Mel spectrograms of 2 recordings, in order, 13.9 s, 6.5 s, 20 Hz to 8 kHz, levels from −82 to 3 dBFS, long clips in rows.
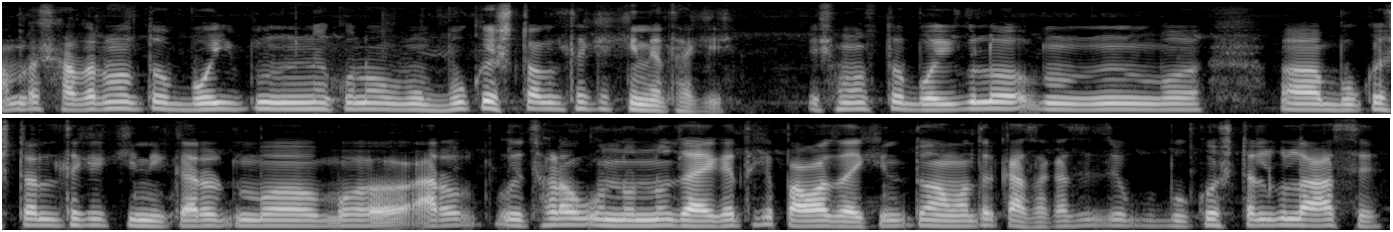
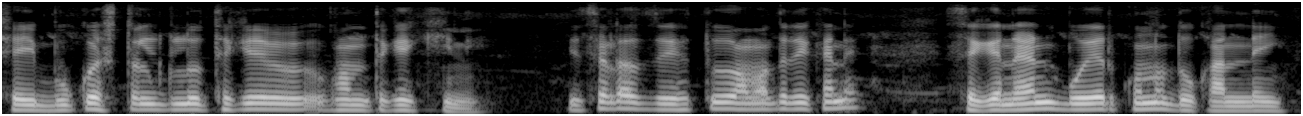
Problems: constant background noise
